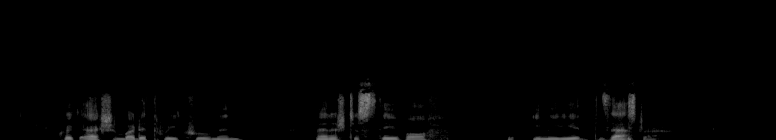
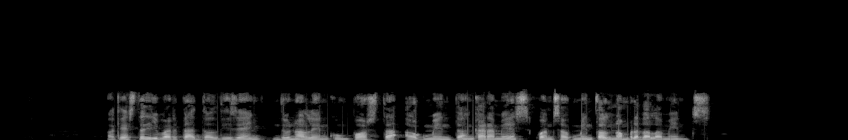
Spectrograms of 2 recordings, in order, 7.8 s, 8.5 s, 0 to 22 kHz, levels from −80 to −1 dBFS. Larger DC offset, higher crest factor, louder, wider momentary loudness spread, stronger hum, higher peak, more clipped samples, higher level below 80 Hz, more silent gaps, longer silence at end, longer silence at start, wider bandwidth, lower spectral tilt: neither; about the same, 24 dB vs 22 dB; second, -47 LUFS vs -31 LUFS; first, 17 LU vs 6 LU; neither; second, -26 dBFS vs -10 dBFS; neither; second, -86 dBFS vs -62 dBFS; first, 2.49-2.90 s, 2.98-3.17 s, 4.61-5.08 s, 5.18-5.22 s, 5.28-5.33 s vs none; second, 1.15 s vs 1.4 s; second, 0.6 s vs 1.1 s; first, 9.6 kHz vs 8.2 kHz; second, -3 dB/octave vs -4.5 dB/octave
